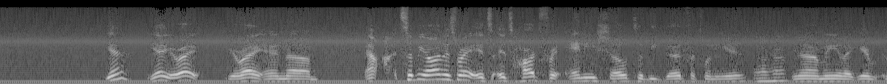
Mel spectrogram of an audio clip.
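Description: From start to finish, the speech sits on a mains buzz locked to 50 Hz and fairly loud, not far below the voice. Sharp switching spikes twice per cycle spread harmonics into the kilohertz range, so it rasps rather than giving a smooth, low hum.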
